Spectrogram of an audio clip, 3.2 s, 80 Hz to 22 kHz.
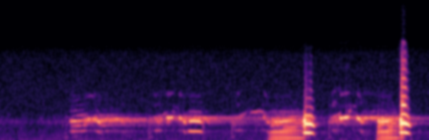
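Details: Wintering bald eagle pair calling at their nest at Big Bear Lake, California, February 2020: a thin, wavering high whistle runs on, broken by two sharp, rising squeals and a final loud shriek.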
